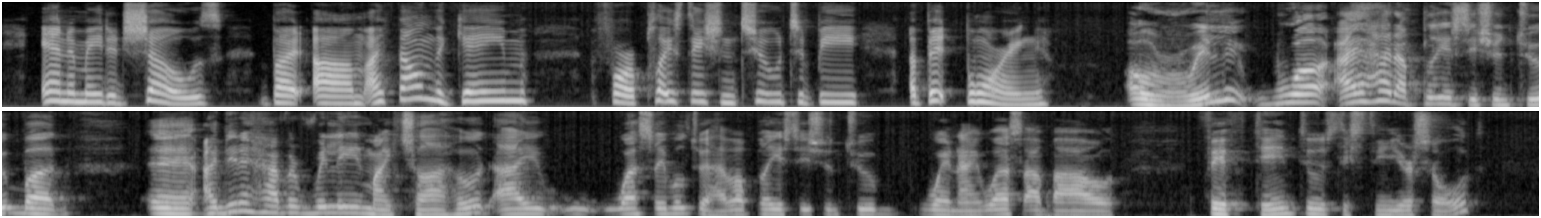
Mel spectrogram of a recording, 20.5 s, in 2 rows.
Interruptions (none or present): none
